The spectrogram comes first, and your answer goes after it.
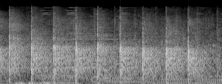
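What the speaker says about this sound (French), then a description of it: "je vous prie d'applaudir le dessin de Noam" A small audience claps for a child's drawing on a children's television show, about ten slow, evenly spaced loud claps in a steady rhythm, close and clear with no talking.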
